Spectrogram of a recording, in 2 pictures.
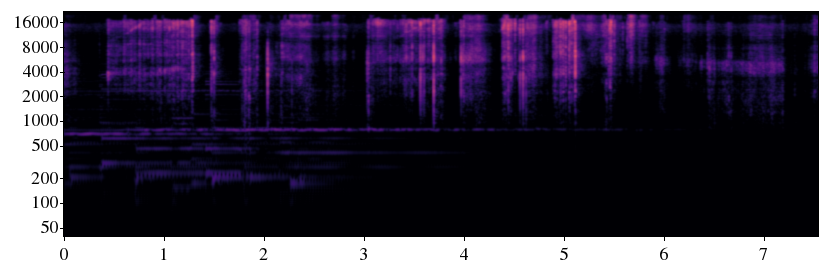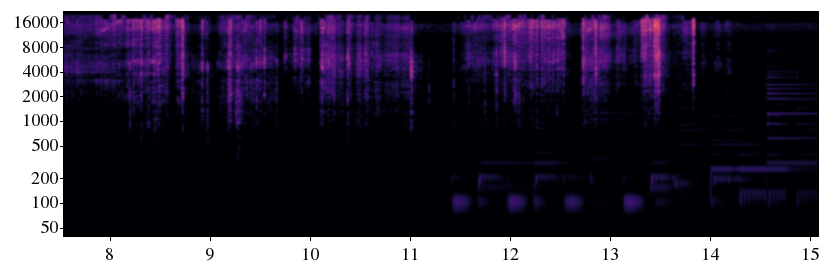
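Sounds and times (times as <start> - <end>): background music: 0.0 - 6.0, 11.5 - 15.0
paper crinkling and rustling: 0.0 - 14.2
paper tearing: 0.0 - 14.2.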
